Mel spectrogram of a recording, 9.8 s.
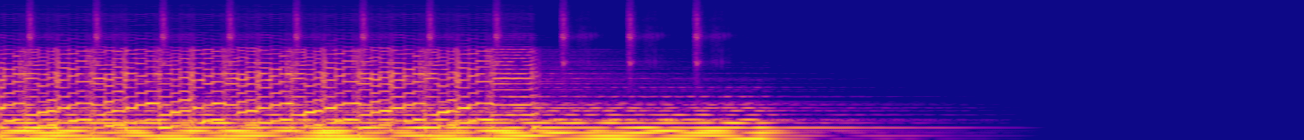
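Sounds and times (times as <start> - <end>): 
metal music: 0.0 - 6.0.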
